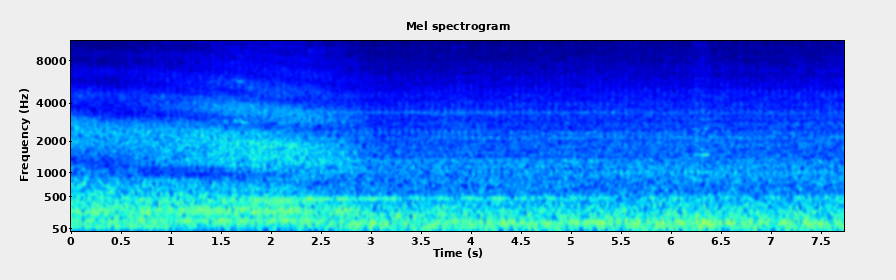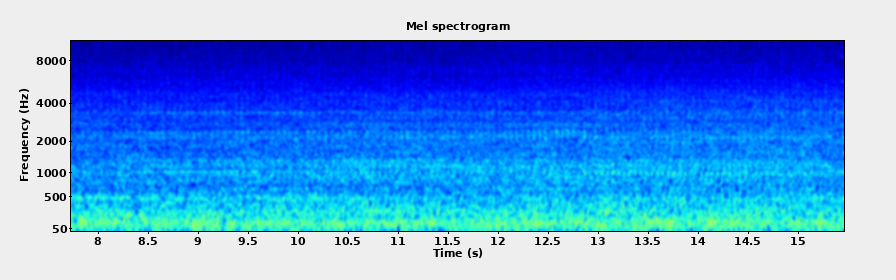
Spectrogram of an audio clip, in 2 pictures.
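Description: A steady, continuous low rumble of a car carrying several passengers and a family through city streets, engine and road noise holding an even level throughout, with a brief brighter hiss at the start and no talking.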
